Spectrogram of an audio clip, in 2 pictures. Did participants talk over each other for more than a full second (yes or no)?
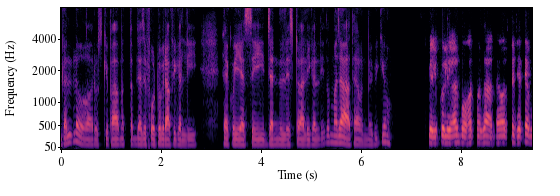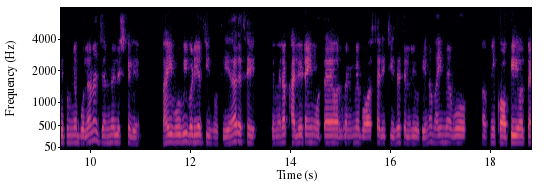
no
